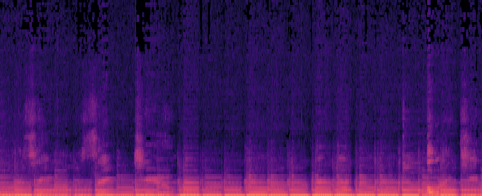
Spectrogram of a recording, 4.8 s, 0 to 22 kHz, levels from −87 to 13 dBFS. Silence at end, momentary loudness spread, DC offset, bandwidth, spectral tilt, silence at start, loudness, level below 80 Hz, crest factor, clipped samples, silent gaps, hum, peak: 0 s; 5 LU; under 0.1%; 12.5 kHz; -8 dB/octave; 0 s; -21 LUFS; -44 dBFS; 14 dB; under 0.1%; none; none; -6 dBFS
